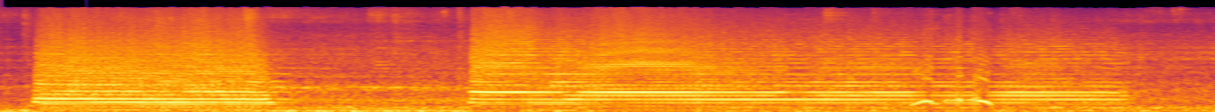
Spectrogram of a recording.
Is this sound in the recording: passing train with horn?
yes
